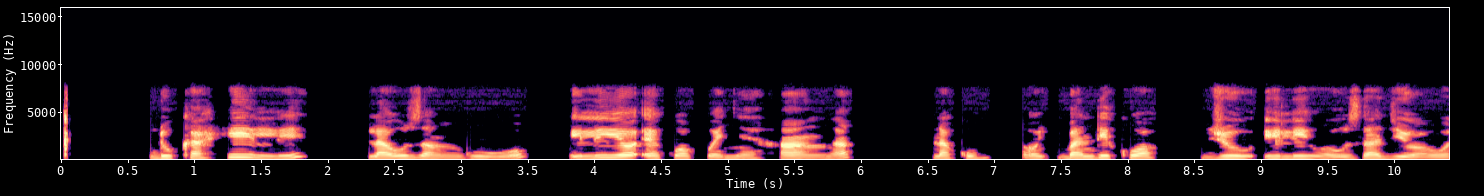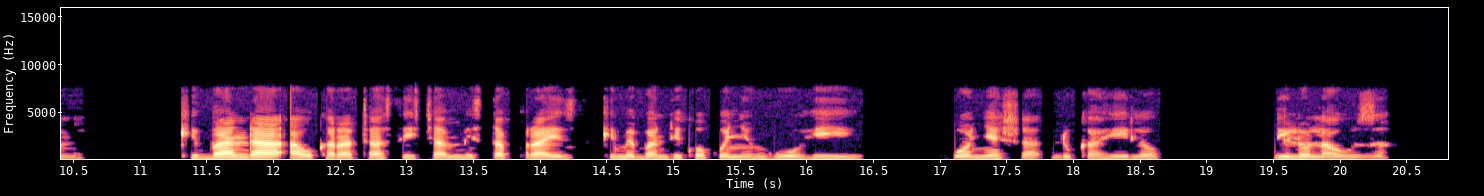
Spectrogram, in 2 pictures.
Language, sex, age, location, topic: Swahili, female, 36-49, Nairobi, finance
